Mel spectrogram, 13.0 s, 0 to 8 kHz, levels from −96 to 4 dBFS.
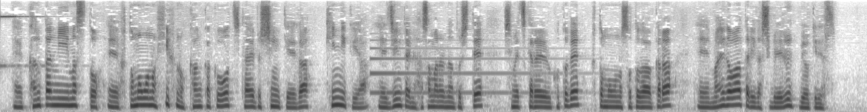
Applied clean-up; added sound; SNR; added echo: none; Keyboard (musical); 18 dB; none.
